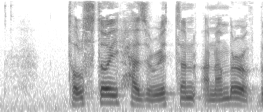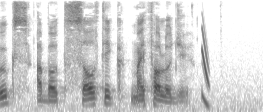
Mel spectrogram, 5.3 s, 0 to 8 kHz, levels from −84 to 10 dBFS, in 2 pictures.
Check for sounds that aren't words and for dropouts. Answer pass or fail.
fail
